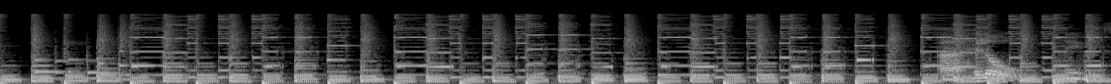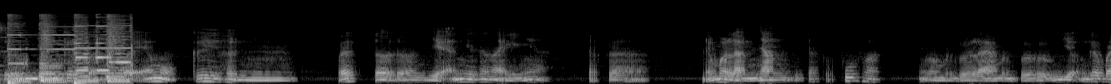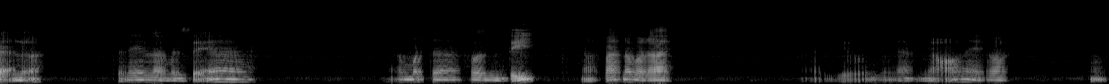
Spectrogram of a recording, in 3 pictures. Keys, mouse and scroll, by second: 0.0-0.3 typing, 0.2 click, 2.1-3.4 typing, 2.2 click, 2.7 click, 3.0 click, 11.4 click, 14.5 right click, 18.2 click, 22.8 n, 23.4 Return, 24.9 click, 25.4 space, 25.5 click, 26.4 space, 26.7 click, 27.0 space, 27.2 click, 27.9 ctrl+v, 28.4 space, 28.5 click, 29.6 space, 29.7 click.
